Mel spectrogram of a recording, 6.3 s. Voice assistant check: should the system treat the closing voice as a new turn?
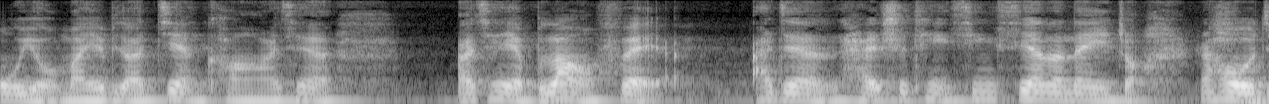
No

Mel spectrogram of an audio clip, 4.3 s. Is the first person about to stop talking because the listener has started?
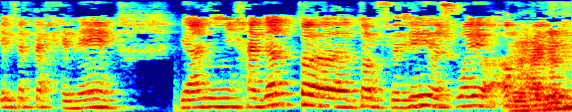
Yes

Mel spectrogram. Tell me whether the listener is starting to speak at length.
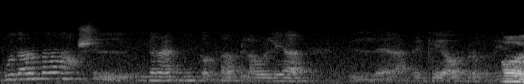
Yes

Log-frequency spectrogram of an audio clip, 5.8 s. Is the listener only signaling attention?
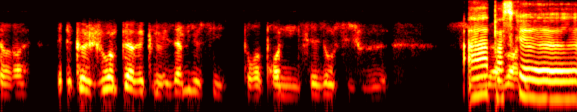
No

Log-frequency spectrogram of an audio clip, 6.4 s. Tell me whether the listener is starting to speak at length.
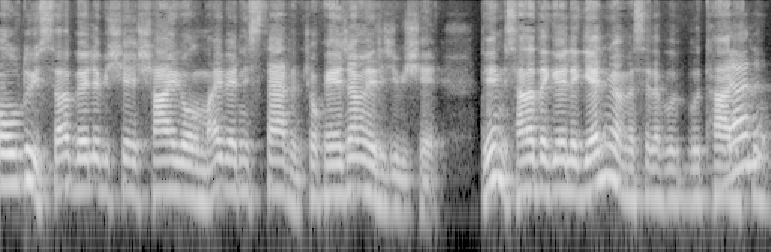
Yes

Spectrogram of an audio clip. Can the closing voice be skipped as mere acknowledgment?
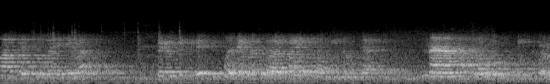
No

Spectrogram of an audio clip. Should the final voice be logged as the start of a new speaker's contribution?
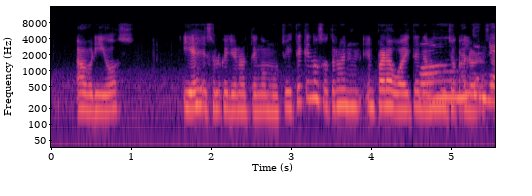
Yes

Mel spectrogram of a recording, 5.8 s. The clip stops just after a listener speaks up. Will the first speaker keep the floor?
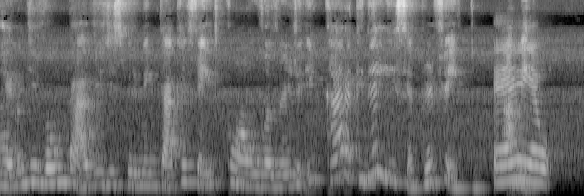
No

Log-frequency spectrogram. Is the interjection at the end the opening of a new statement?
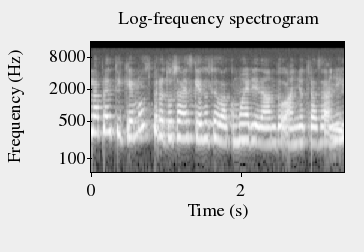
Yes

